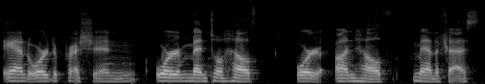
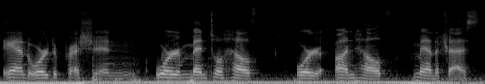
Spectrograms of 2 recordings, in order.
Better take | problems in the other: first | low rumble; noticeable; throughout; 20 dB below the speech

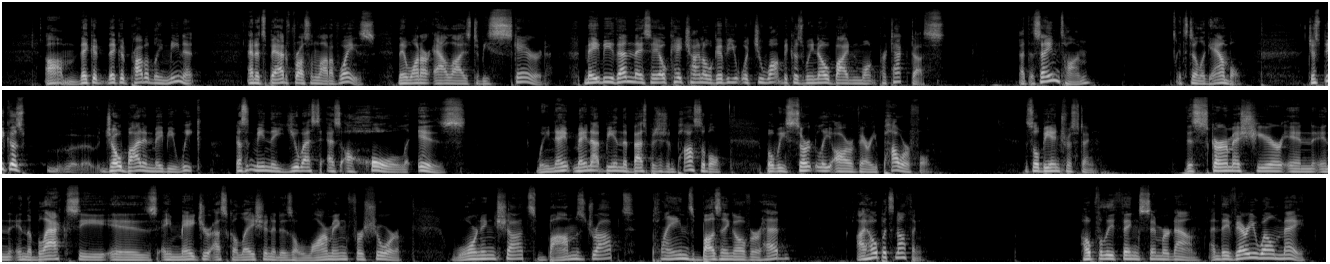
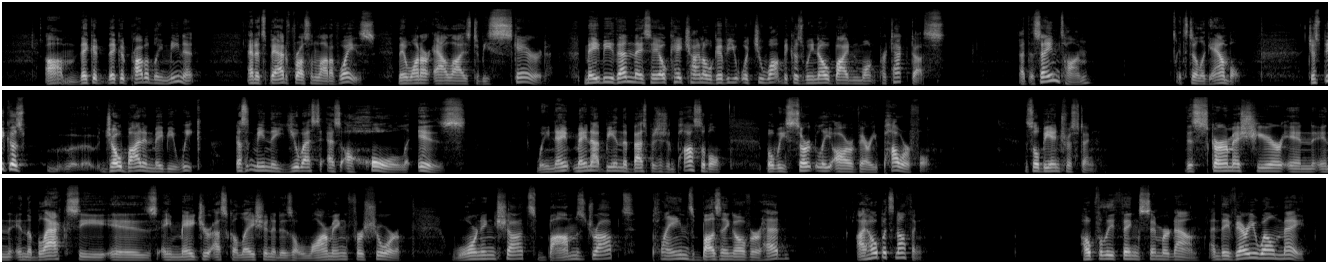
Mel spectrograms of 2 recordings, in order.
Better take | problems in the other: first | thin; very; fading below 450 Hz

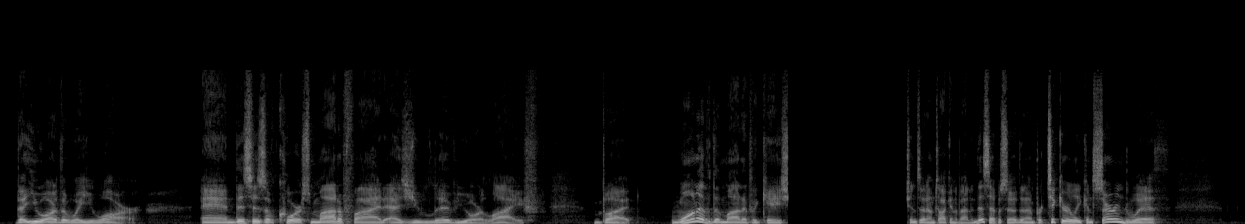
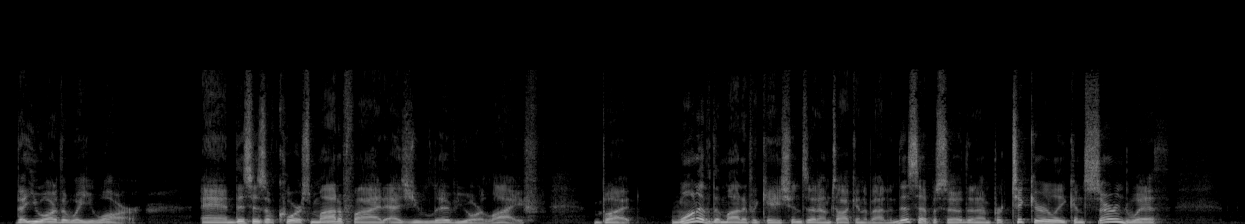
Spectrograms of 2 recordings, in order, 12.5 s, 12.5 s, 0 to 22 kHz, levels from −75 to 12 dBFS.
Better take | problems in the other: second | audio freezing; at 8 s for 1 s

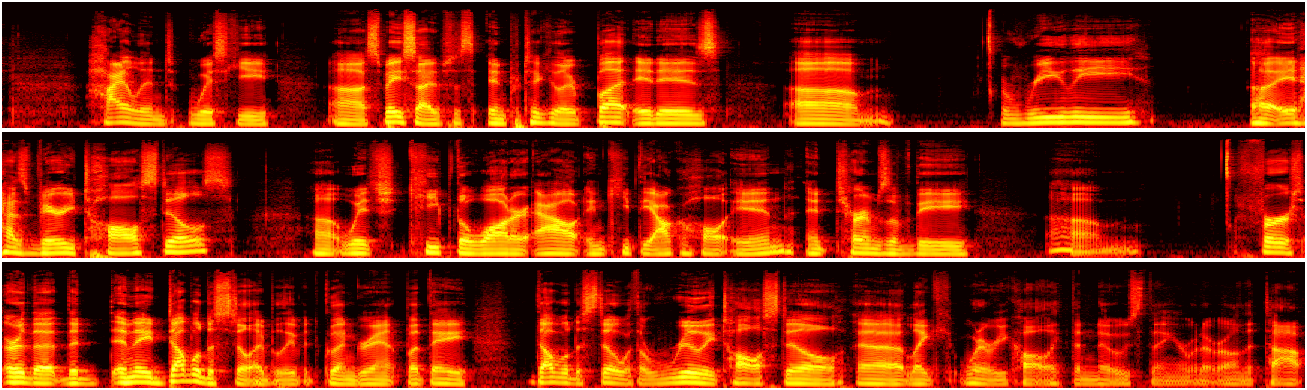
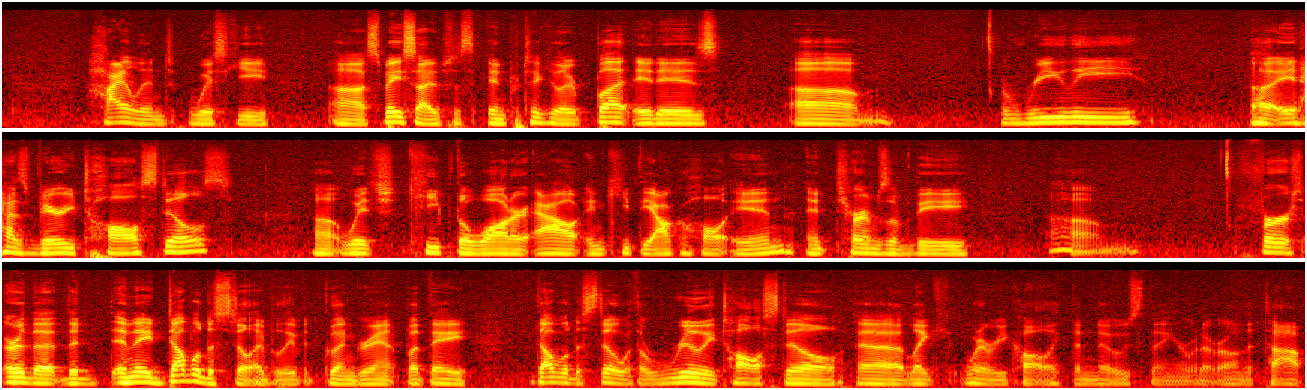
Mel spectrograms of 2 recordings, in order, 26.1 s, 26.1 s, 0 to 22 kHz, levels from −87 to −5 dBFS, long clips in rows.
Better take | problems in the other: first | hiss; faint; throughout; 25 dB below the speech

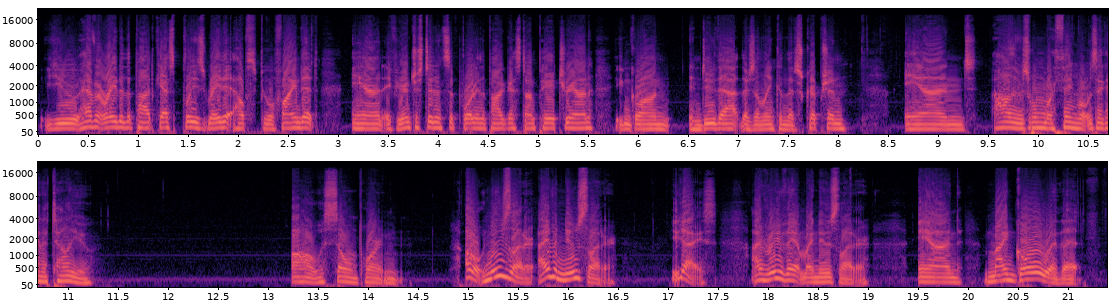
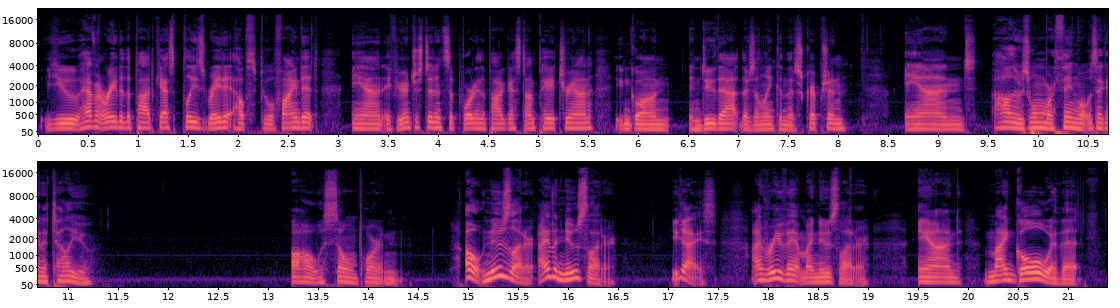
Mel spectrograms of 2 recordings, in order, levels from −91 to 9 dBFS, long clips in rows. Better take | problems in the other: second | distortion; heavy; 16% of the sound clipped

